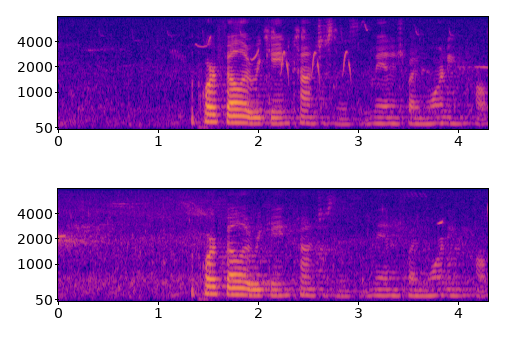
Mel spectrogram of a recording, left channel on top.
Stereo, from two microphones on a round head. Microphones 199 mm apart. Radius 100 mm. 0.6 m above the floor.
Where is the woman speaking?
10° left (ahead or behind), 0.9 m; by 4.3 s 80° left, 4.5 m.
